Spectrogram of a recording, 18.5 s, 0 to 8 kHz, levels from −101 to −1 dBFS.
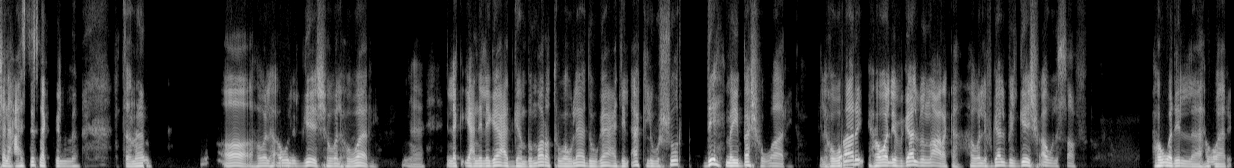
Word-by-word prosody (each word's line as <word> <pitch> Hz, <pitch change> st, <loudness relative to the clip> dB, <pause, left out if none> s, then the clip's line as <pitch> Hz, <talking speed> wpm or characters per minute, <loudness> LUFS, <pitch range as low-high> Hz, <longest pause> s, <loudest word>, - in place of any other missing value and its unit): عشان 125 Hz, -3 st, +2 dB
أحسّسك 125 Hz, +4 st, 0 dB
في 120 Hz, -, -1 dB
ال 115 Hz, 0 st, -6 dB, 0.7 s
تمام، 115 Hz, +3 st, 0 dB, 1.2 s
آه 120 Hz, -2 st, +1 dB
هو 120 Hz, +4 st, -2 dB
ال 125 Hz, -, -1 dB
أول 130 Hz, +1 st, -1 dB
الجيش 125 Hz, +1 st, -1 dB
هو 120 Hz, 0 st, 0 dB
الهوّاري، 110 Hz, -2 st, -1 dB, 0.5 s
آآ 95 Hz, 0 st, -12 dB, 0.3 s
لك 120 Hz, 0 st, -2 dB
يعني 120 Hz, -1 st, +2 dB
اللي 125 Hz, +3 st, +2 dB
قاعد 130 Hz, -7 st, +1 dB
جنب 115 Hz, 0 st, 0 dB
مَرَته 130 Hz, -1 st, 0 dB
وأولاده 120 Hz, +2 st, 0 dB
وقاعد 120 Hz, -1 st, -2 dB
للأكل 125 Hz, 0 st, -4 dB
والشرب، 115 Hz, -, -2 dB, 0.3 s
ده 195 Hz, -5 st, +6 dB
ما 135 Hz, -1 st, +5 dB
يبقاش 130 Hz, +1 st, +2 dB
هوّاري، 115 Hz, -5 st, -7 dB, 0.4 s
الهوّاري 130 Hz, -, +2 dB
هو 135 Hz, +5 st, +5 dB
اللي 140 Hz, -1 st, +3 dB
في 170 Hz, -, +4 dB
قلب 170 Hz, -4 st, +4 dB
المعركة، 120 Hz, -, -3 dB
هو 120 Hz, -1 st, -1 dB
اللي 120 Hz, 0 st, -1 dB
في 115 Hz, +7 st, -2 dB
قلب 150 Hz, -3 st, -1 dB
الجيش 135 Hz, +3 st, +1 dB
في -, -, -13 dB
أول 130 Hz, -4 st, -2 dB
الصف. 115 Hz, -3 st, -14 dB, 1.0 s
هو 135 Hz, +1 st, +5 dB
ده 125 Hz, -, +2 dB
الهوّاري. 105 Hz, -2 st, -3 dB
120 Hz, 145 wpm, -23 LUFS, 115-135 Hz, 1.2 s, ده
